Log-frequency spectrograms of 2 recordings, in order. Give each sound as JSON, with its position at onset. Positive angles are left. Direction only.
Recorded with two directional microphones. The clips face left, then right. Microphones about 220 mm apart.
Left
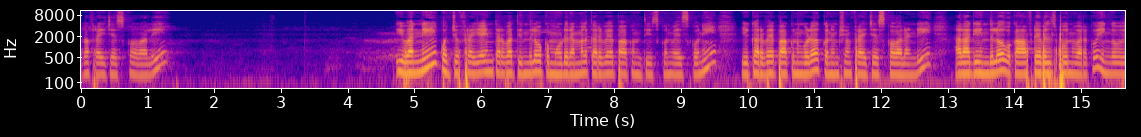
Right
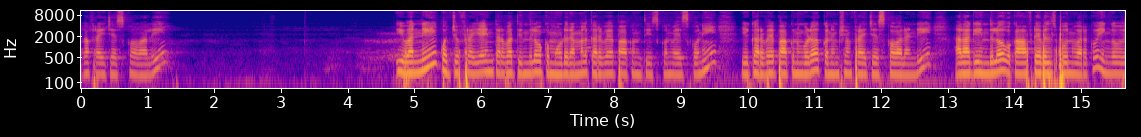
{"t": 0.0, "sound": "a woman's voice", "side_deg": 40}
{"t": 4.7, "sound": "a woman's voice", "side_deg": 45}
